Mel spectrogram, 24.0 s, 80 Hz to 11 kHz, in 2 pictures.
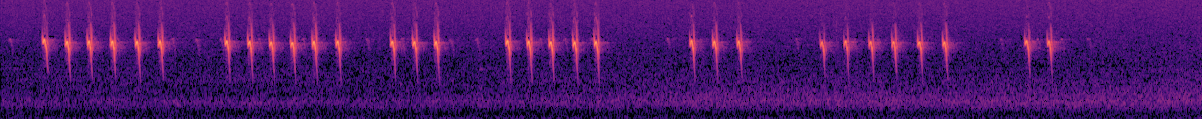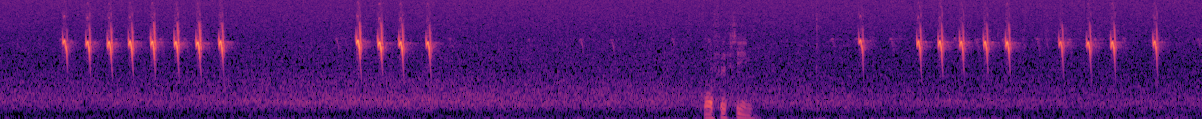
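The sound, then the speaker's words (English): Bird song in an outdoor field recording: many short bursts of high, thin chirps in quick groups, with pauses between the groups, over a quiet background hiss. “It's recording. This is bird 4:15.”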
